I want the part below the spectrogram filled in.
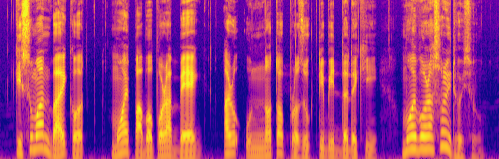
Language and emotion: Assamese, surprised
